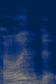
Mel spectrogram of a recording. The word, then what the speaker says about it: oud: Oud. En fait, avec l'accent arabe, on doit dire Rud, mais même moi, je ne suis pas très sûr de bien le prononcer, mais c'est un Rud.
